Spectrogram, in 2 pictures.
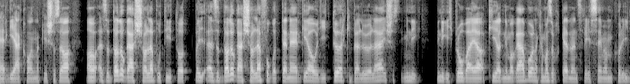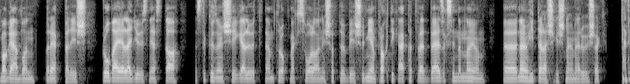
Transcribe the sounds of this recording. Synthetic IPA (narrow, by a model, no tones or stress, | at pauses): ɛrɡijaːkʋɒnːɒkeːʃɛzɒ | ɒʔɛzɒd̪ɒd̪o̞ɡaːʃːɒlːɛbut̪iːt̪o̞t̪ːʋɒɟɛzɒd̪ɒd̪o̞ɡaːʃːɒlːɛfo̞ɡo̞t̪ːɛnɛrɡijɒɦo̞ɟiːɟ̚t̪ørkibɛløːlɛeːʃɛst̪iːɟmind̪iɡ | mind̪iɡiːɟcproːbaːjːɒkiɒd̪nimɒɡaːboːlnɛkɛmɒzo̞kɒ̥kɛd̪vɛnt̪sreːsɛjimɒmikʰo̞ɾḭːɟmɒɡaːbɒnrɛpːɛleːʃ | proːbaːjːɒlɛɟøːzniɛst̪ɒ | ɛst̪ɒkøzønʃeːɡɛløːt̪ːnɛmt̪ud̪o̞kmɛksoːlɒlniʃɒt̪øbːieːʃhomijɛmprɒkt̪ikaːkɒt̪ʋɛd̪̚bɛɛzɛksɛɾint̪ɛmnɒɟo̞n | øːnɒjo̞nɦit̪ɛlɛʃɛkeːʃnɒɟo̞nɛɾøːʃɛ̰k | hat̪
